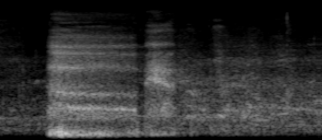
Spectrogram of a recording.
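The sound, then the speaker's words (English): A voice imitates exaggerated heavy breathing, mocking Christians who treat breathing as being more connected to God: a loud, breathy inhale-exhale followed by a second shorter gasp, trailing into quieter breathy sounds. “Like, why do people think breathing means that you're more connected to God, you know?”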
